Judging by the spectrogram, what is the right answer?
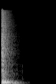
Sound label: cat block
